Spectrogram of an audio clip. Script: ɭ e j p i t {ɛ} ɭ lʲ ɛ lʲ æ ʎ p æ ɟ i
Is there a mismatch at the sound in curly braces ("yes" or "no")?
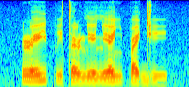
no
